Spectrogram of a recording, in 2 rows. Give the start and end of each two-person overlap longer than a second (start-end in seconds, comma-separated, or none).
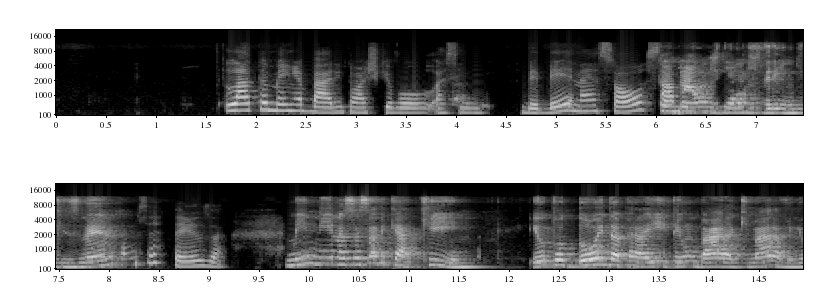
none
